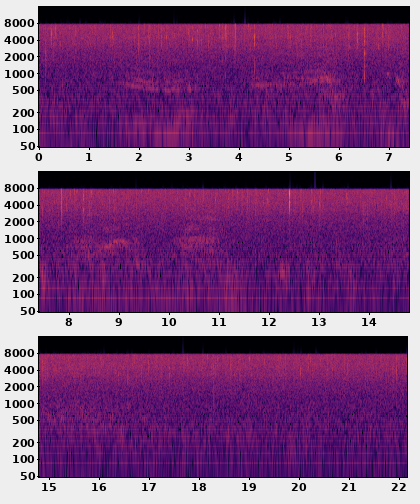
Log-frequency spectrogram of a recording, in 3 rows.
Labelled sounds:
8.9	9.2	humpback whale, 0.78 to 1.0 kHz
10.4	10.7	humpback whale, 0.81 to 1.2 kHz

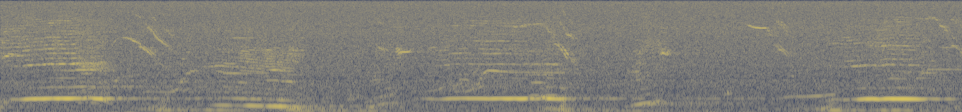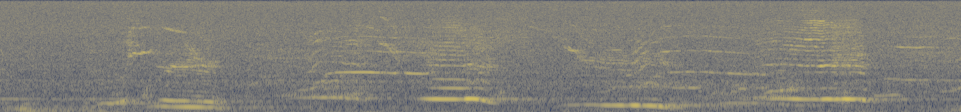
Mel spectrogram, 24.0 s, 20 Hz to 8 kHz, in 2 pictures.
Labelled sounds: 0.0	2.2	humpback whale, 0.86 to 4.8 kHz
2.7	3.0	humpback whale, 0.96 to 1.1 kHz
3.4	3.9	humpback whale, 1.1 to 1.4 kHz
4.9	5.2	humpback whale, 1.9 to 2.3 kHz
6.0	7.2	humpback whale, 0.80 to 4.4 kHz
9.3	9.6	humpback whale, 3.9 to 4.3 kHz
10.6	12.1	humpback whale, 0.96 to 5.2 kHz
13.6	14.8	humpback whale, 0.99 to 4.1 kHz
16.1	18.3	humpback whale, 0.80 to 3.2 kHz
19.2	19.7	humpback whale, 1.4 to 1.9 kHz
20.4	22.5	humpback whale, 0.90 to 4.8 kHz
23.1	23.7	humpback whale, 0.80 to 3.2 kHz

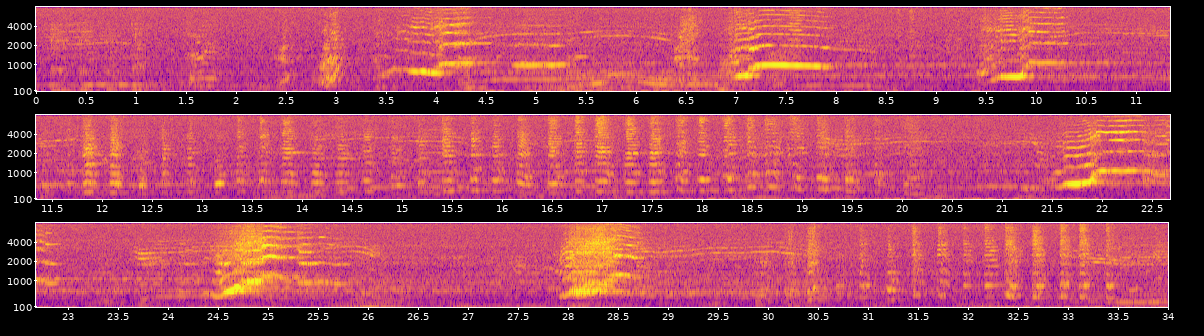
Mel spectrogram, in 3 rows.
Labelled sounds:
0.5	0.8	humpback whale, 2.1 to 2.3 kHz
2.8	8.3	humpback whale, 0.80 to 7.1 kHz
9.5	12.1	humpback whale, 0.80 to 7.8 kHz
13.8	15.9	humpback whale, 1.6 to 4.9 kHz
16.6	17.6	humpback whale, 0.99 to 3.3 kHz
18.5	20.4	humpback whale, 0.90 to 3.6 kHz
21.1	26.5	humpback whale, 0.80 to 7.7 kHz
27.7	30.4	humpback whale, 0.80 to 7.6 kHz
33.0	33.9	humpback whale, 1.8 to 2.5 kHz

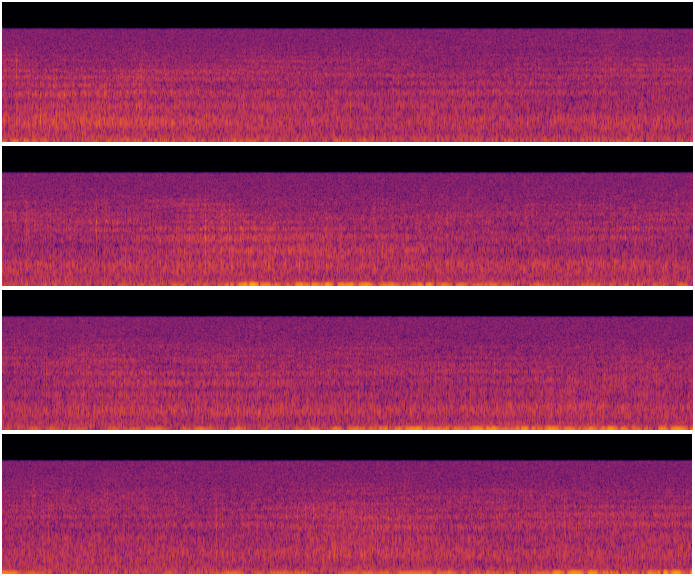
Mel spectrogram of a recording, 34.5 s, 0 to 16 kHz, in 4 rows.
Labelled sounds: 10.8	11.1	vessel noise, 3.1 to 3.4 kHz
16.7	17.0	vessel noise, 2.1 to 2.3 kHz

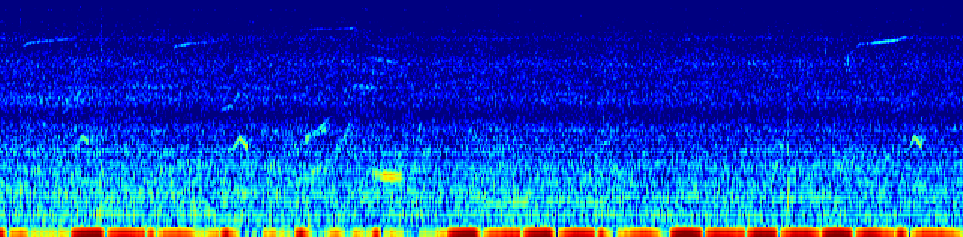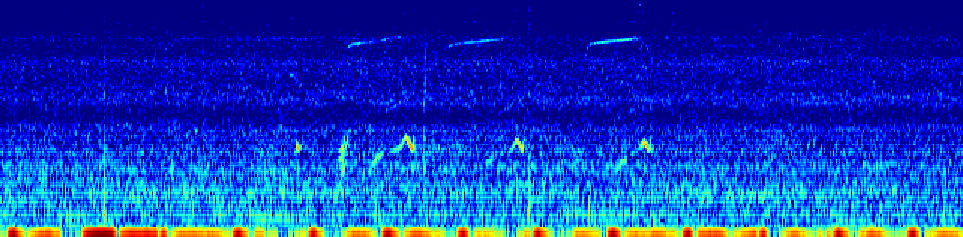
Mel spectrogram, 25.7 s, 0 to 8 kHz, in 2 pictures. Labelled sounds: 0.3	1.2	killer whale, southern resident, L pod, call S19, 0.94 to 8.0 kHz
2.2	3.3	killer whale, southern resident, L pod, call S19, 0.70 to 8.0 kHz
3.9	5.4	killer whale, southern resident, L pod, call S02iii, 0.47 to 7.3 kHz
11.4	12.4	killer whale, southern resident, L pod, call S19, 0.90 to 8.0 kHz
17.5	18.4	killer whale, southern resident, L pod, call S19, 0.30 to 8.0 kHz
18.8	19.9	killer whale, southern resident, L pod, call S19, 0.73 to 8.0 kHz
20.6	21.6	killer whale, southern resident, L pod, call S19, 0.47 to 8.0 kHz

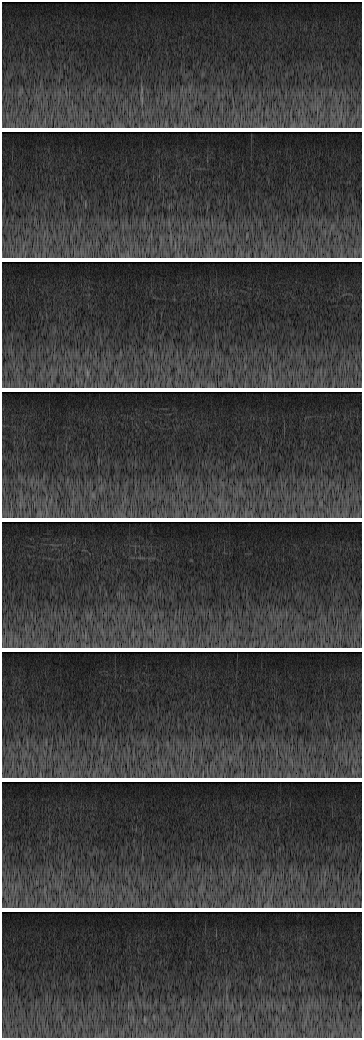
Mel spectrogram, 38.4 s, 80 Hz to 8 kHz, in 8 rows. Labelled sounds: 11.6	12.0	Pacific white-sided dolphin, 3.1 to 3.4 kHz
16.4	16.7	Pacific white-sided dolphin, 3.2 to 5.4 kHz
18.4	18.8	Pacific white-sided dolphin, 4.2 to 4.5 kHz
19.7	21.3	Pacific white-sided dolphin, 3.1 to 4.8 kHz

